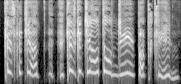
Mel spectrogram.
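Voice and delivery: high, anxious motherly pleading; tearful murmur. A narrator's reading. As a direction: ask your child, close to tears. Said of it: "murmura la tante Pétunia, le teint blafard et les larmes aux yeux". (mère affolée au bord des larmes)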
